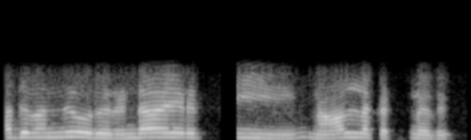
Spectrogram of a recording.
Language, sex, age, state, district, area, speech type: Tamil, female, 30-45, Tamil Nadu, Madurai, rural, conversation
